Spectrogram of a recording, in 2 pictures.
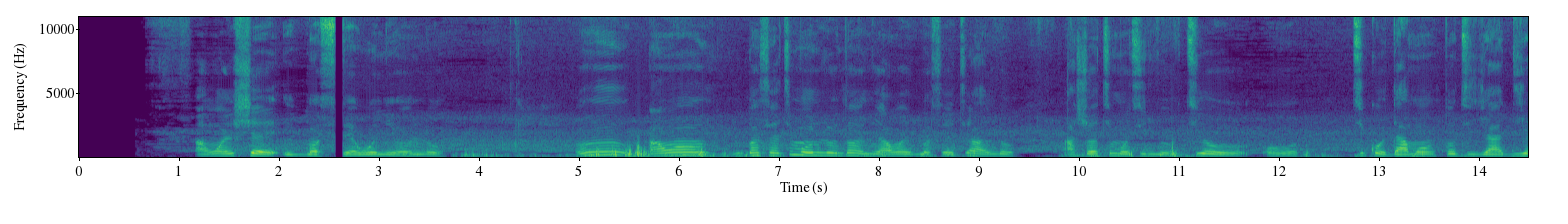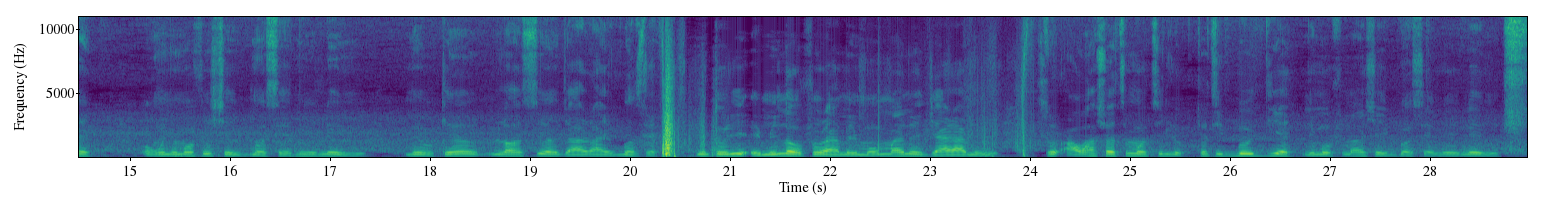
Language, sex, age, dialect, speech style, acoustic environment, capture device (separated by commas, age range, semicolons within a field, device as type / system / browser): Yoruba, male, 25-34, Nigeria - Ijebu, relaxed, music, mobile / Linux / Chrome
